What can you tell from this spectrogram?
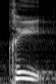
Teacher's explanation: ditekan sedikit kemudian kayak ada bunyi suara kayak ngorok gitu · khi ini khi letak posisinya di tengkerrokan bagian atas sejajar dengan huruf gha jadi khi ini ditekan ya dia ada bunyi e hamesnya khi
